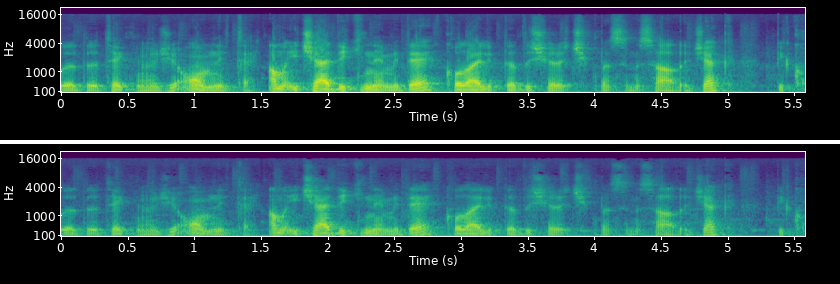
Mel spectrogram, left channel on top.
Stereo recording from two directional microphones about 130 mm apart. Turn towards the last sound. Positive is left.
turn(degrees=30)  # may be behind; listen again after turning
